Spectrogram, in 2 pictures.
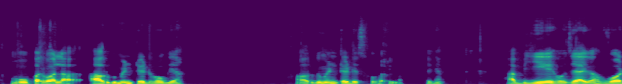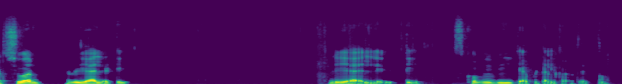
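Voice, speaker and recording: A man giving a casual tutorial, explaining acronyms in a chatty way, often repeating terms slowly and checking in with the listener as he writes them out. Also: mid-range voice, darkish tone, no echo.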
